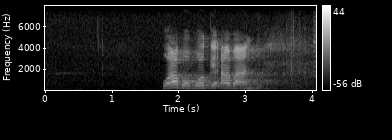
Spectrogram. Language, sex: South Ndebele, female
